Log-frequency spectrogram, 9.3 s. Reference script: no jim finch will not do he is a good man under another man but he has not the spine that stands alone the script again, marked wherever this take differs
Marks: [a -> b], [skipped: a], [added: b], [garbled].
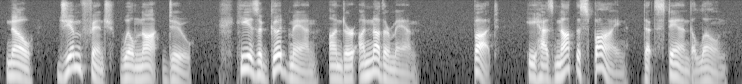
no jim finch will not do he is a good man under another man but he has not the spine that [stands -> stand] alone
